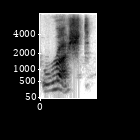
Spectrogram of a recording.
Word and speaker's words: rushed: okay the next one rushed rushed so shh and voice so that means the Ed sounds like a t sound the child was rushed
